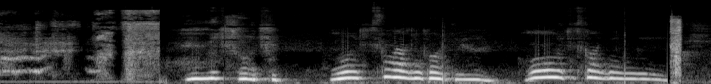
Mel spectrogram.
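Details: Domestic cat indoors giving three drawn-out, low meows, each about a second long, rising then sliding down, spaced roughly a second apart, with a person talking briefly at the start.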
